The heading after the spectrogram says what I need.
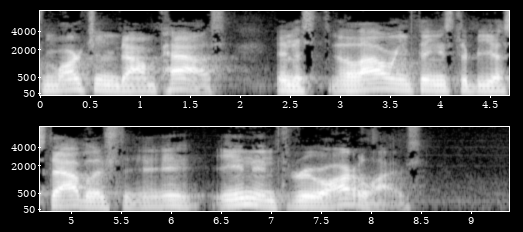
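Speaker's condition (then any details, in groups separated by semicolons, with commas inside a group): Slowed speech, swallowing problems; 50 over two years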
